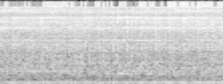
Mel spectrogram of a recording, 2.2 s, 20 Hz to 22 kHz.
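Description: The original engine of a 1963 Ford F100 pickup idles, giving a steady, low, even rumble that is close, loud and unbroken throughout.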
